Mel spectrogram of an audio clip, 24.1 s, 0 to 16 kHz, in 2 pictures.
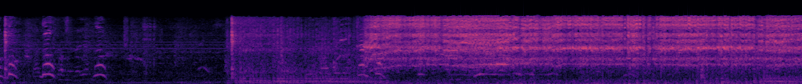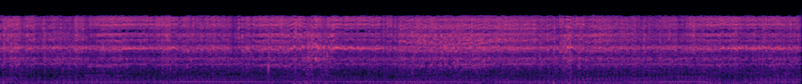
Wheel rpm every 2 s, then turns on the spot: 0, 0, 30, 210, 230, 230, 230, 230, 220, 220, 230, 230.
none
